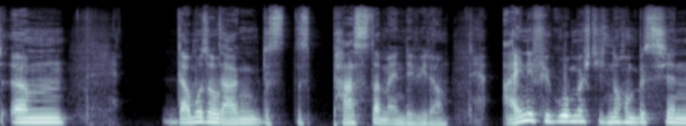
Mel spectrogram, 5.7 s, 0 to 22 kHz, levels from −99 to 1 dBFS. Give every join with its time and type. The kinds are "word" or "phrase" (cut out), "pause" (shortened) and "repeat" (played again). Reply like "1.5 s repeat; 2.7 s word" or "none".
1.8 s word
